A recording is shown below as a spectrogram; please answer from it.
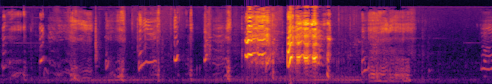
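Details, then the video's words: Puppy named Coco-T crying after being put outside following a toilet accident; short high whimpers and yips scattered throughout, with a louder, strained wailing burst near the middle, then tapering off. "Coco-T's cry"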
